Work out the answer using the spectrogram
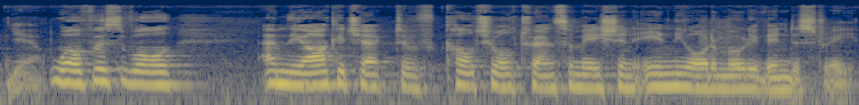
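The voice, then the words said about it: Welsh accent. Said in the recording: “your Welsh accent”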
